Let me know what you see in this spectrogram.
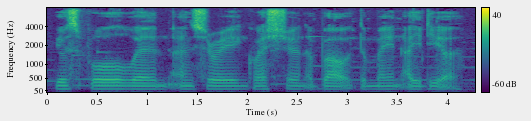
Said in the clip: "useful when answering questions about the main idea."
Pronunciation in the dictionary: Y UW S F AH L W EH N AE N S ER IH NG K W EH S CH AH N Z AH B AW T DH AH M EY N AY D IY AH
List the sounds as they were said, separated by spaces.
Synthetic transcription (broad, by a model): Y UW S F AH L W EH N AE N S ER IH NG K W EH S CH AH N AH B AW T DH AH M EY N AY D IY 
